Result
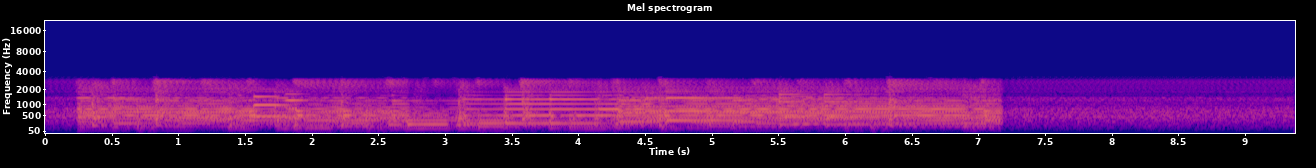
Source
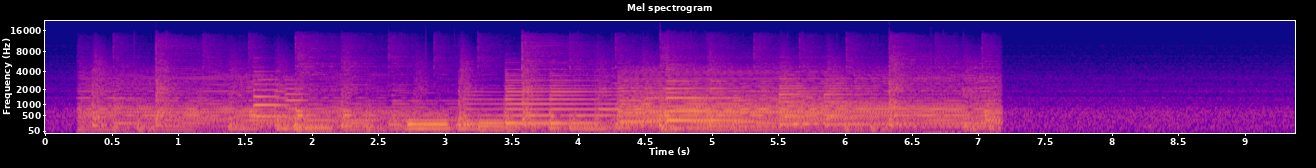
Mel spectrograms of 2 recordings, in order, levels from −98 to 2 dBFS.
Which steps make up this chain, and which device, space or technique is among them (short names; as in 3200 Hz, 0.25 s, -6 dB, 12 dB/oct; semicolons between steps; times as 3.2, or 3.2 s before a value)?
hearing aid with frequency lowering (nonlinear frequency compression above 1800 Hz 4:1; compressor 4:1, threshold -36 dBFS, peak gain reduction 12.5 dB; speaker cabinet 380–6300 Hz, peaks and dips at 460 Hz +4 dB, 750 Hz +3 dB, 1300 Hz +8 dB, 1900 Hz -7 dB, 2700 Hz +8 dB); gain -1.5 dB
